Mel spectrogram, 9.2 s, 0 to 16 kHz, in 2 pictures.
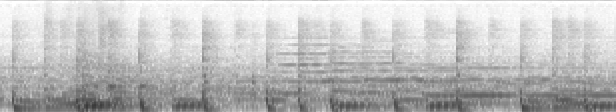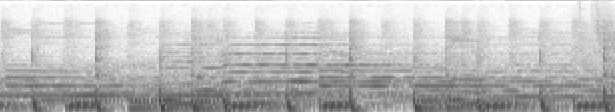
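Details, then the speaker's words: Harman Kardon HK505 integrated amplifier after resoldering the drivers and pre-drivers on the faulty board. Music plays clean and steady on both channels with no crackle or cutting out; the channel dropout and crackle are fixed. "there we go there it's fixed no more cutting"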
